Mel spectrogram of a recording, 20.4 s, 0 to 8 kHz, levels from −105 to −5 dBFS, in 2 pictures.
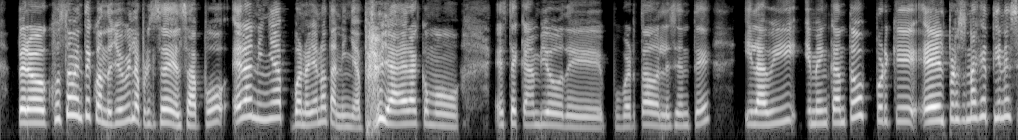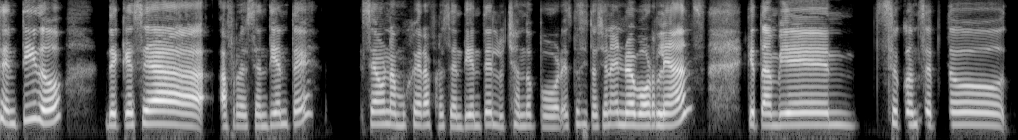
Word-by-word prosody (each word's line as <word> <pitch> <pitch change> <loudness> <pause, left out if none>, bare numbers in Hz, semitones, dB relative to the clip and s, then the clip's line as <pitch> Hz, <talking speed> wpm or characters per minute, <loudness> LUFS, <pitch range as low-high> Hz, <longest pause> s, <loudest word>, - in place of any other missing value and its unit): Pero 260 -1 +9
justamente 380 +5 +3
cuando 295 -8 +2
yo 255 +2 -1
vi 310 - -1
La 300 - +3
Princesa 240 +2 +1
y - - +5
el 210 - 0
Sapo, 235 +5 -1
era 360 +7 +6
niña, 335 0 0
bueno, 235 -2 0
ya 235 - 0
no 280 +2 -3
tan - - -1
niña, 195 -3 -4
pero 315 - +5
ya 240 -5 +6
era 245 0 +3
como 215 -5 -6 0.3
este 230 +2 -4
cambio 225 -1 -4
de 185 -3 -6
pubertad 195 +4 -6
adolescente 220 +6 -6 0.3
y 235 - -6
la 230 -1 +5
vi 275 - -4
y 245 - -5
me 245 - -2
encantó 270 +10 -1
porque 285 -1 -1
el 290 +2 +8
personaje 325 +4 -1
tiene 355 +2 -3
sentido 300 +2 0 0.4
de 220 +1 -1
que 220 - -2
sea 235 -3 +4
afrodescendiente, 205 - -5 0.5
sea 235 -1 -4
una 235 -1 -3
mujer 220 +1 -7
afrodescendiente 205 0 -7
luchando 205 0 -11
por 190 -1 -9
esta 210 +4 -14
situación 220 -1 -10
en 230 0 -4
Nueva 220 -1 +2
Orleans, 215 - +1 0.4
que 465 - -3
también 225 - -1 0.2
su 245 - -9
concepto 230 -1 -4
230 Hz, 165 wpm, -20 LUFS, 215-265 Hz, 0.5 s, Pero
